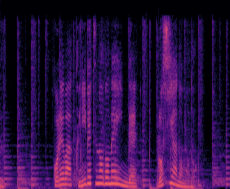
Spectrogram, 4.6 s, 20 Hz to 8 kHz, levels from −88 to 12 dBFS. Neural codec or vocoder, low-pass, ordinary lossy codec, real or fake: codec, 16 kHz, 6 kbps, DAC; 7.2 kHz; AAC, 48 kbps; fake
